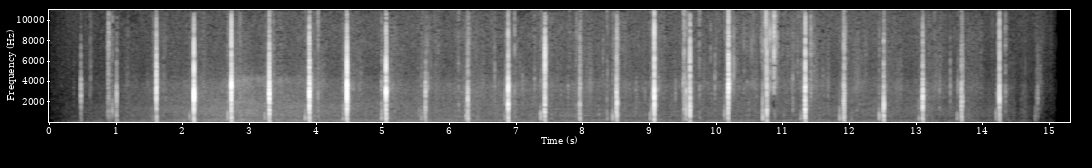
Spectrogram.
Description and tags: Man walking on concrete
